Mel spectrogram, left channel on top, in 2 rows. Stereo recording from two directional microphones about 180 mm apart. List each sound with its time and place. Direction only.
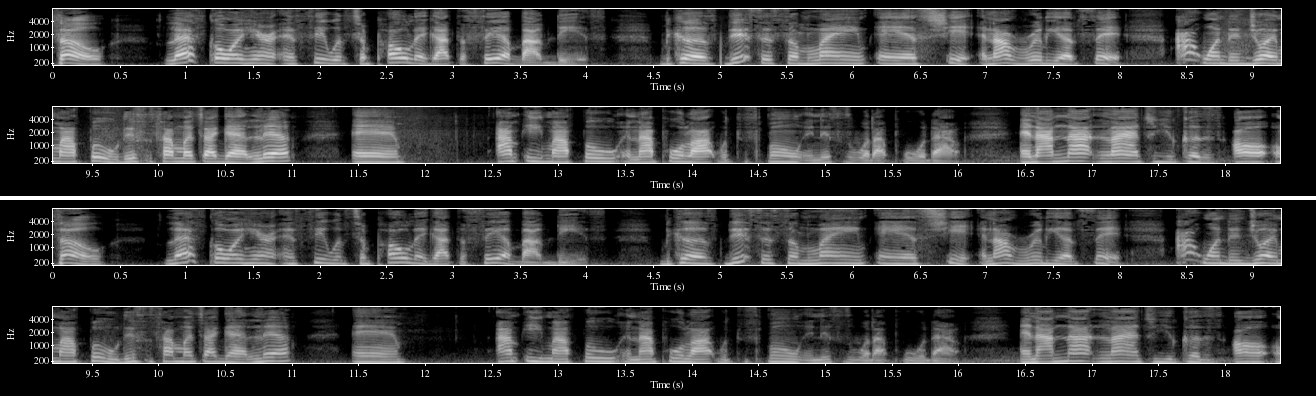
0.0 s speech: 10° left (ahead or behind); by 16.0 s 30° left (ahead or behind)
16.5 s speech: 15° left (ahead or behind)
